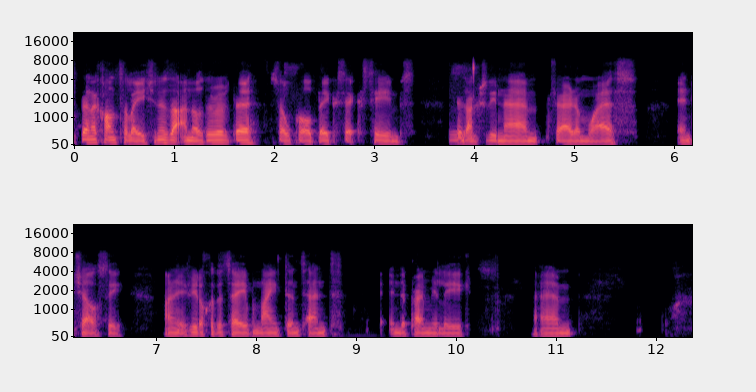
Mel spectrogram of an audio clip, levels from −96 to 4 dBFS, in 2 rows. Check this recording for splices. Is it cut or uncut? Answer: cut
